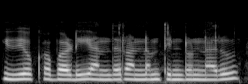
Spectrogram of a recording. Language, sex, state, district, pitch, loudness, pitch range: Telugu, female, Telangana, Mahabubabad, 230 Hz, -14 LUFS, 225-245 Hz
